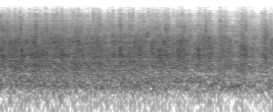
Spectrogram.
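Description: Audience applauding, many people clapping together, slowly dying down near the end.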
